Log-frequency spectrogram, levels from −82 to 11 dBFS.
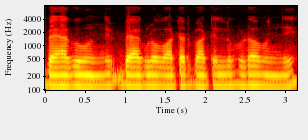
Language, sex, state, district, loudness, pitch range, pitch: Telugu, male, Telangana, Mahabubabad, -15 LUFS, 105-110 Hz, 110 Hz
